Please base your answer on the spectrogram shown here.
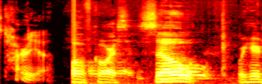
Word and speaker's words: Tarja: say it that poorly tarja is totally wrong right it's tarya of course so we're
